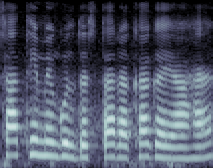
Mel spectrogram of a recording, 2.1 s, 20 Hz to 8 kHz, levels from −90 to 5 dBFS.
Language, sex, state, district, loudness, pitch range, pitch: Hindi, female, Haryana, Rohtak, -15 LUFS, 210-245 Hz, 225 Hz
